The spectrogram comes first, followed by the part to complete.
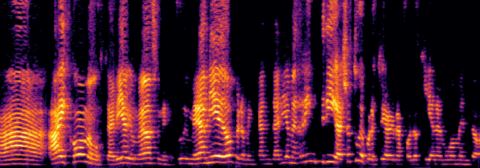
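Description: An ordinary speaking voice moves at a fairly quick pace with hardly any pauses. Its loudness swings widely. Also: woman, fairly high pitch for a woman, lively intonation. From Argentina, provinces outside Buenos Aires. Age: 30s. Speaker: graphic designer and organization course teacher. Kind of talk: casual interview livestream. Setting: video call livestream.

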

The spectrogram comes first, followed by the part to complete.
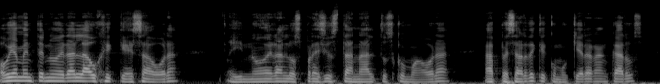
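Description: Fairly even intonation and a fairly quick pace come from a man with a plain, everyday voice at medium pitch. The recording is very clean, with a silent background. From Mexico, Loreto, Zacatecas. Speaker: musician and sneaker collector. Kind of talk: casual chat.

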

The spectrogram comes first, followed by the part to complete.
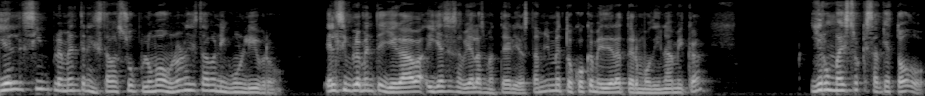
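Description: Against a quiet background, a man talks in an animated tone with a high pitch and ordinary pitch variation. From Mexico, Veracruz state. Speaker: podcast host, university student. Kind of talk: casual monologue.

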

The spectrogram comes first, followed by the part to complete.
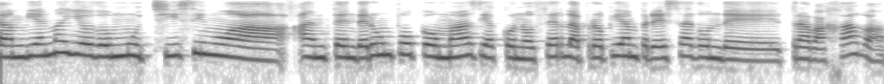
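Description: A woman's high voice at a fairly slow pace, with hardly any pauses, fairly even intonation and very even loudness. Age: 20s. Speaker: theme park employee. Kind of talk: interview.

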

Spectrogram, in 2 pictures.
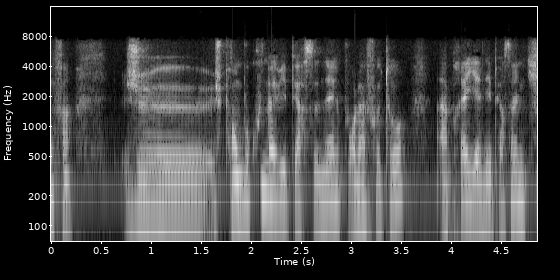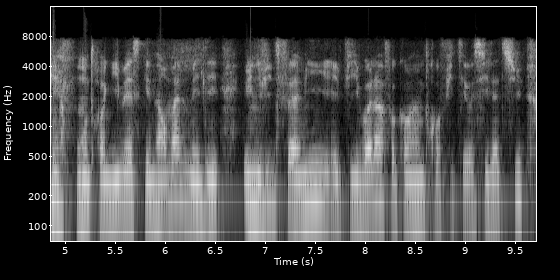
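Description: The man talks at a very fast pace. His pitch is fairly high. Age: 20s. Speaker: wildlife photographer. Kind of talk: interview. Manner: halting.

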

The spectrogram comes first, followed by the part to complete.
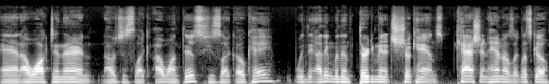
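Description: A man with an American accent talks at a very fast pace with hardly any pauses. His medium pitch holds a monotone, flat intonation. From Arizona, US (born Panama, military family). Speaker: air force veteran and business owner. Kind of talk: casual chat. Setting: studio.

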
